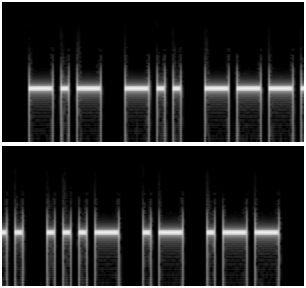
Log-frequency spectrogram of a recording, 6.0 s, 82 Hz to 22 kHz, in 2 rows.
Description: Morse code, heard as a keyed tone, about 15 wpm, 700 Hz. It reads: KD8VAW
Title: USA Call Signs Repeated 3x 15wpm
